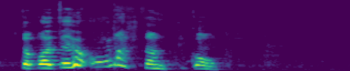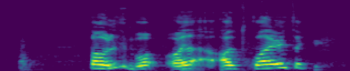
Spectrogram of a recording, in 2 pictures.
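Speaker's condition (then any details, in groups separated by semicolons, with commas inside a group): Cerebral palsy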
